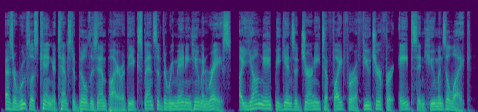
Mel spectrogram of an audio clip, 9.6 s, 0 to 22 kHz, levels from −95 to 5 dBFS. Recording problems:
none

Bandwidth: 14.5 kHz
